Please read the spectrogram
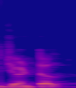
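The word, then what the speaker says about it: gentle: एन टी एल ई जी के बाद में ई आया है तो बिल्कुल जैसे इसका उच्चारण करेंगे जेंटल बी आई ओ एल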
